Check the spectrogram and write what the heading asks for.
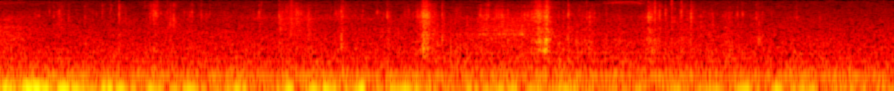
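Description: Scattered light clicks and taps from trading cards and packs being handled, with a steady low hum underneath.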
